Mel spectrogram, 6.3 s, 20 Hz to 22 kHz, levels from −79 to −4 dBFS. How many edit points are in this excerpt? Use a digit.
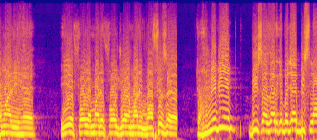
1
